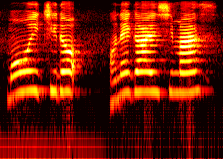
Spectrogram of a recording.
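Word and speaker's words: もう一度お願いします: Bagaimana cara pengucapan dari setiap kosakatanya. Bagian A, Mouichido onegai shimasu. Mouichido onegai shimasu.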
